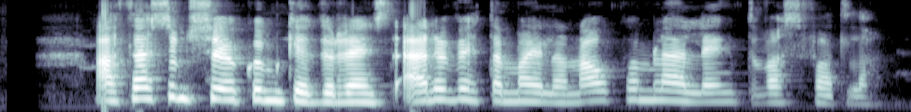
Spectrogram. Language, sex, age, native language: Icelandic, female, 40-49, Icelandic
